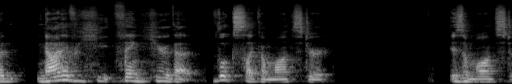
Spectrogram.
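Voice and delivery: near tears, fighting not to cry. Voicing a character who pauses to compose herself: holding back tears. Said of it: "She's trying not to cry".

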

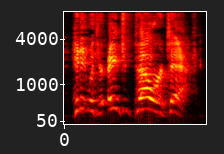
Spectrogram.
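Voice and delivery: very high-pitched, loud shout. Voicing a trainer ordering an attack in battle: calling out an attack. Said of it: "Ethan calls out".

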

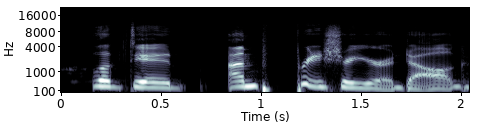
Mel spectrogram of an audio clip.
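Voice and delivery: ordinary talk, nothing marked

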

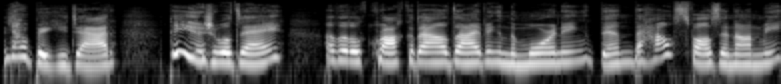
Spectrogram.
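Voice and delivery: plain reading voice

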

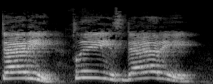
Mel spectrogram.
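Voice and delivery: put-on small girl crying out, very high and pleading. Voicing a girl heard crying out in a graveyard: girl crying out. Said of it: "the girl cry out".

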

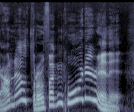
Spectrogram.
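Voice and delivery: very high character voice, swooping and swinging around. Retelling a cartoon scene, quoting Mister Smiley's reply: Mister Smiley voice. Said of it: "I was trying to do the Mister Smiley voice there".

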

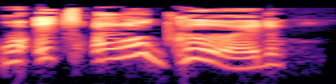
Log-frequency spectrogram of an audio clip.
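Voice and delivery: words forced out through gritted, clenched teeth. Quoting how people sometimes say a buzzword, mimicking clenched-teeth speech. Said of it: "almost with clenched teeth say".

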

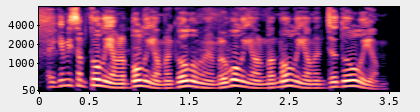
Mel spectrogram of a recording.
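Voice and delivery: rapid-fire mock scientist jargon, fast rattling delivery. Mocking how scientists rattle off element names, speaking very fast. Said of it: "they say it so fast".

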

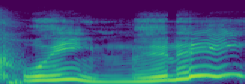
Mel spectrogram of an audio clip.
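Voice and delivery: very high-pitched, loud, cartoonish voice. Retelling a cartoon scene to another speaker: Goofy voice. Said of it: "you have the intonation down perfectly".

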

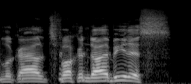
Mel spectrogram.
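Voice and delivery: loud, high-pitched celebrity voice, blurted out. Joking about an Ewok movie line: Wilford Brimley impression. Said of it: "not my best Wilford Brimley impression".

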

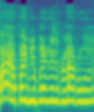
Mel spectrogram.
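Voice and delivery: put-on weird little scream. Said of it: "he goes".

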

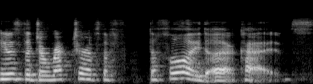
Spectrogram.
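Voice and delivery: terrible put-on Austrian accent. Telling the other speaker who a researcher was, in a bad Austrian accent. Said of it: "my terrible attempt at an Austrian accent".

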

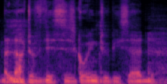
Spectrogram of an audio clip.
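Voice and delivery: very low, soft, menacing horror villain baritone. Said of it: "a fairly decent Tony Todd impression".

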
